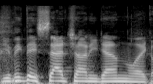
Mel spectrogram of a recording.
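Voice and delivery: normal talking voice

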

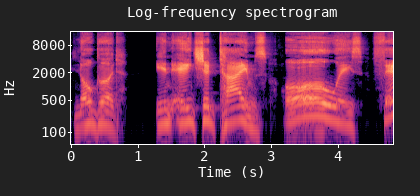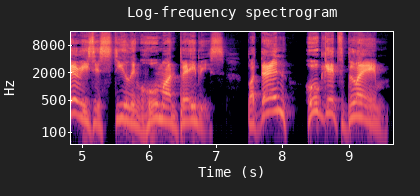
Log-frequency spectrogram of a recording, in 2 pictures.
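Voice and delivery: slow, portentous goblin elder; Old Knob Jinkies. Acted. Goblin elder recalling ancient times, slow and portentous. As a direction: stretch the words like an old storyteller. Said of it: "Old Knob Jinky says".

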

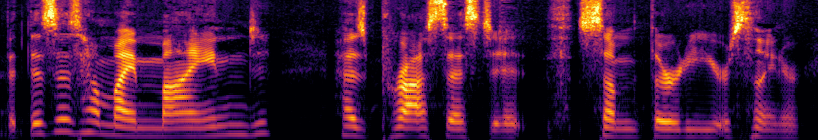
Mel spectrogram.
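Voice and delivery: usual speaking voice

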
